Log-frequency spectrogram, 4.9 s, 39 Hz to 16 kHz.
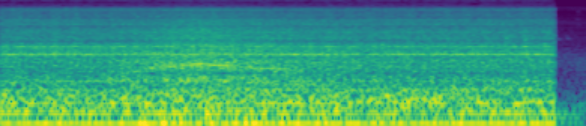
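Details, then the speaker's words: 2001 Jeep Cherokee XJ, new electric cooling fan after replacing its blown 40 A fuse: steady rushing fan whoosh over the idling engine, then a clean cutoff once hot; the fan works properly. "all right it definitely works now there you go I just had to wait for it to get hot"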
